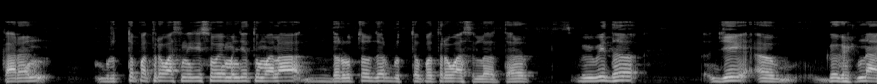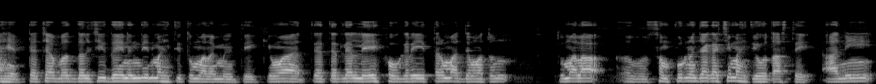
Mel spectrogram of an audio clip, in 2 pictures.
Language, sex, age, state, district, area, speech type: Marathi, male, 30-45, Maharashtra, Osmanabad, rural, spontaneous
